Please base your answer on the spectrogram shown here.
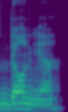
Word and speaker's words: Donnia: In Italian, it's pronounced Donnia, which I still get that a lot.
